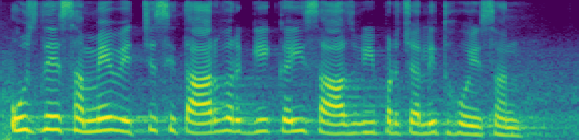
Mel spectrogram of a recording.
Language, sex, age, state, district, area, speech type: Punjabi, female, 30-45, Punjab, Bathinda, urban, read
